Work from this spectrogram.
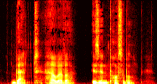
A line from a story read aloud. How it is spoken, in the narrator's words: Voland said gravely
